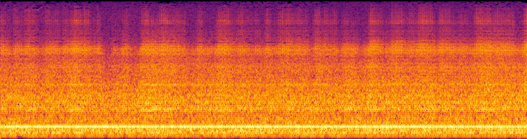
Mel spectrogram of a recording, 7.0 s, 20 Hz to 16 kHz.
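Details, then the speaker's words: May 1985 Kmart 20" box fan model K-223 with McMillan motor, on low speed; steady low motor hum under the airflow with a faint loose rattle; owner plans to fix the rattles. "let's go ahead and start it up on low a little bit of motorhome Batgirl rattles I'm gonna be taking care of that soon though"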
